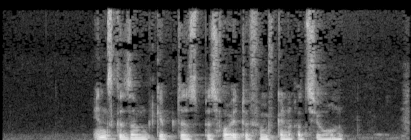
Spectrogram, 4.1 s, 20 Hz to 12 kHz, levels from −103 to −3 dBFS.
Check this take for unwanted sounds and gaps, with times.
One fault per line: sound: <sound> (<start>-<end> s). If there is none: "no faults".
no faults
